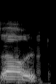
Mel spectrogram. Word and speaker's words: Allard: And Jay, of course, is on the email, and he's like, Jay, is it Allard or is it Allard? And he's like, no, it's Allard. It's Allard.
